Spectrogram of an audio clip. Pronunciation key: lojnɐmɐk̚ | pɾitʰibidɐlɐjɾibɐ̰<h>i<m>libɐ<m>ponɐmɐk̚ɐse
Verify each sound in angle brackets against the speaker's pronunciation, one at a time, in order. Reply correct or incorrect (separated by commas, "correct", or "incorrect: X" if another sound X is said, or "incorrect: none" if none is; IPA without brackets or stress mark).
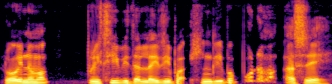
correct, incorrect: ŋ, incorrect: none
